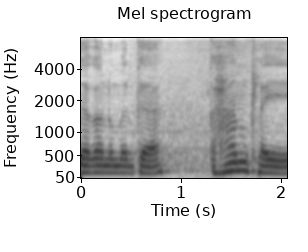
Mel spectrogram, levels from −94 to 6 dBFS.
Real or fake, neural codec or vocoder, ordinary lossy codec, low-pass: real; none; none; none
